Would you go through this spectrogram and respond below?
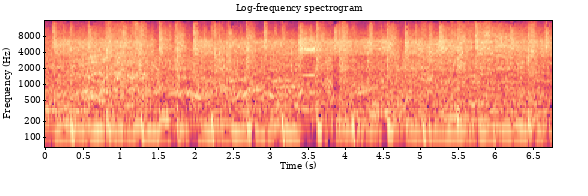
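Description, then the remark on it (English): A race car engine roars from onboard during motor racing on a circuit, its pitch rising and dropping through gear changes as the car goes way too wide around a corner and right across the circuit, while tires squeal and skid beneath the loud, continuous mechanical noise. “we're just going to show a quick clip of Matthew and his involvement in motor racing”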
